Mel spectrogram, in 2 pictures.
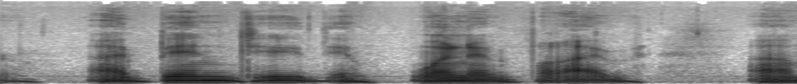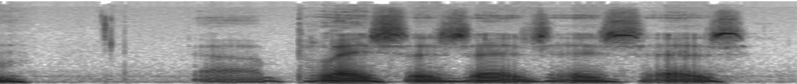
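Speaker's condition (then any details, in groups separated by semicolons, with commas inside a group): ALS; affects chest and throat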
